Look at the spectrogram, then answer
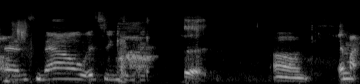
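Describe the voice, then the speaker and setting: The woman's voice is somewhat breathy. Her pitch makes very wide swings. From US Northeast, Teaneck, New Jersey. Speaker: city council member. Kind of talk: interview. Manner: soft-spoken.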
